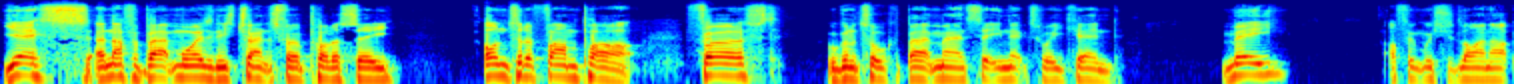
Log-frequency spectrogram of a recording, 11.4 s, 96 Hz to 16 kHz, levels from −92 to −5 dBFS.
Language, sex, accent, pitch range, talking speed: English, male, British, 115-135 Hz, 160 wpm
